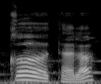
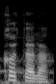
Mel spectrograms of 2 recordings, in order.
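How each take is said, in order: First: The first vowel is lengthened. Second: The first vowel is short. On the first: To fight each other. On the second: To kill someone.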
